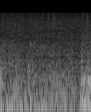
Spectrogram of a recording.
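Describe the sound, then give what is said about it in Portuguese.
Steady heavy rain pours down during a great storm with strengthening wind, while a low rumble of thunder rolls underneath, swelling louder near the end. No voices, just the storm. “O vento começou a soprar cada vez mais forte e levantou-se um grande temporal. As nuvens negras taparam as estrelas, começou a trovejar e sucederam-se os relâmpagos uns atrás dos outros.”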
